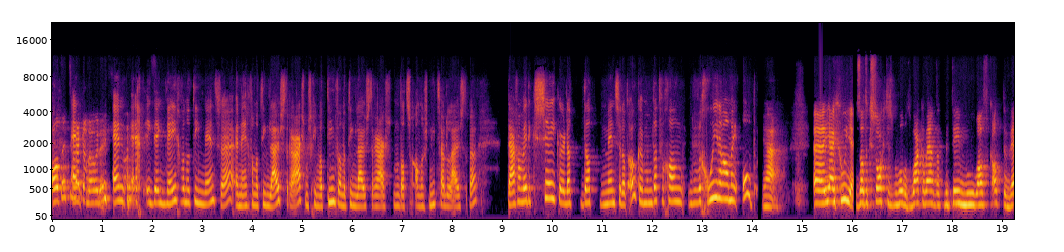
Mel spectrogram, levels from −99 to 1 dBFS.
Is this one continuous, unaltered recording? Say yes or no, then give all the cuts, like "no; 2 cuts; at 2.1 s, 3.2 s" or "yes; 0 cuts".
no; 2 cuts; at 14.1 s, 16.0 s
